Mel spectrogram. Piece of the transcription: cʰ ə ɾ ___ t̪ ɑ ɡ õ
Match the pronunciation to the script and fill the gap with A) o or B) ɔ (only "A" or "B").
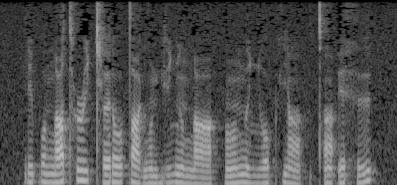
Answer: A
